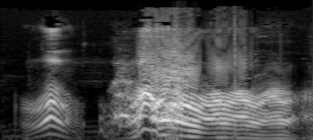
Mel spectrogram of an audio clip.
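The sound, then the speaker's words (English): A female dog gives a short yip, then a longer, drawn-out whining bark right after, fairly loud with no talking over it. “Okay, we have the dog now. Yeah. Producer Mom just walked in. And she is barking now.”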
